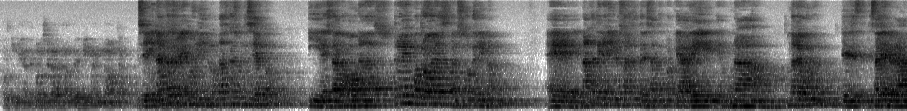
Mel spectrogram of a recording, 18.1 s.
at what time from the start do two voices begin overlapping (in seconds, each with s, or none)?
2.7 s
